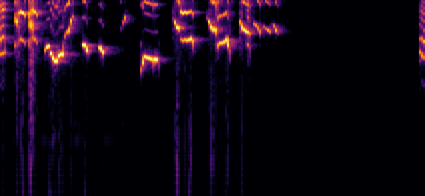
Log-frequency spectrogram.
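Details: Bali orange-headed thrush song used as a master recording for training cage birds, a tight, loud voice type meant to prompt silent birds to sing: rapid bursts of loud, varied whistles and chirps for almost three seconds, then silence and a brief final note.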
